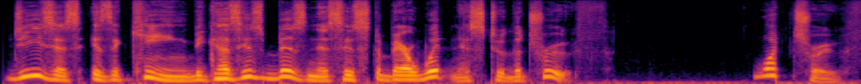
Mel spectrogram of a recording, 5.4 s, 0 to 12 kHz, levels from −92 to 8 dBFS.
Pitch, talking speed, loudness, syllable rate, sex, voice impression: 140 Hz, 180 wpm, -18 LUFS, 5.1 syllables/s, male, masculine, adult-like, slightly powerful, clear, fluent, slightly raspy, slightly cool, slightly mature, friendly, wild, lively, slightly strict, slightly sharp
